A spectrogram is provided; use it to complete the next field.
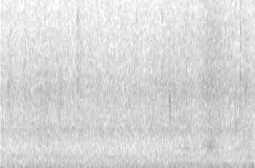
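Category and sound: nature, heavy rain pouring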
